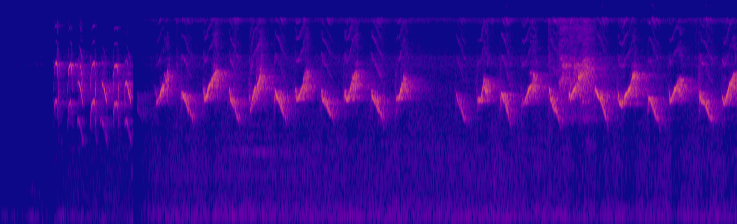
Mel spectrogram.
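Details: Cinereous tit from Indonesia used to attract birds: a quick burst of rapid chirps, then a long series of loud, ringing notes that dip and rise, repeated about twice per second.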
